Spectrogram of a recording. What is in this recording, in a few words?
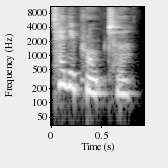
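"teleprompter", British English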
